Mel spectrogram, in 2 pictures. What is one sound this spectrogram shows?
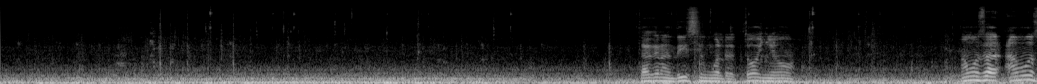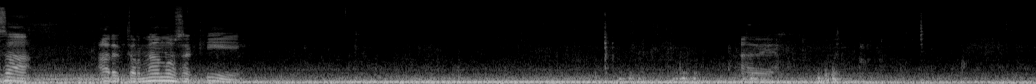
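A car engine hums low and steady as the car drives slowly along a road.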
